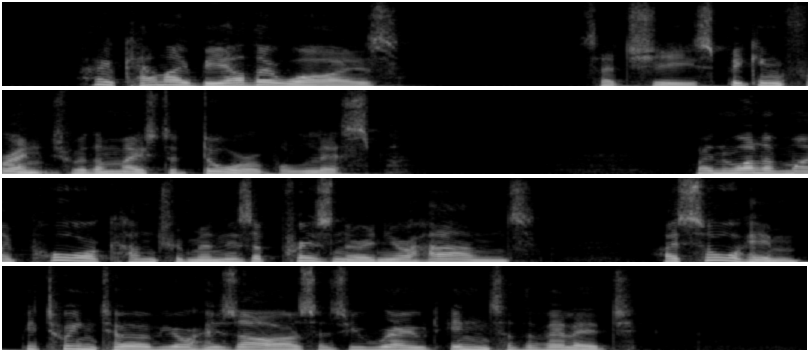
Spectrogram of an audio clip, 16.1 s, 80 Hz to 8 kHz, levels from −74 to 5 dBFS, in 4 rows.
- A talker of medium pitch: Yes, medium, 180 Hz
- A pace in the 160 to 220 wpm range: No, average, 150 wpm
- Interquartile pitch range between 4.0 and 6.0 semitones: Yes, wide, 5.4 semitones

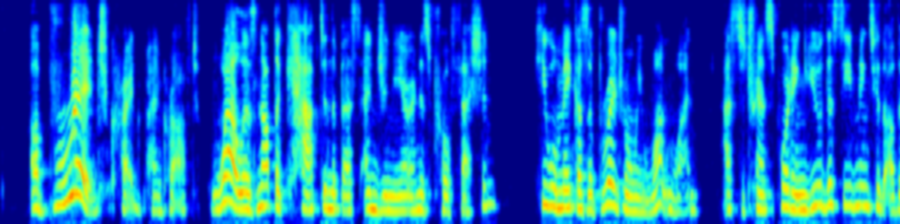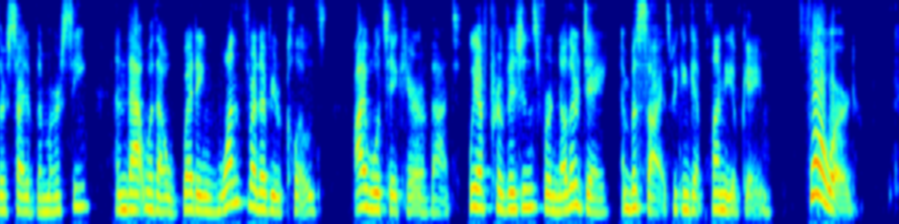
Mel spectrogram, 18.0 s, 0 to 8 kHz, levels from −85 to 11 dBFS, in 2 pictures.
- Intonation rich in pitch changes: No, average, 3.3 semitones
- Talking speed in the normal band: No, fast, 225 wpm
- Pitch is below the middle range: No, high, 215 Hz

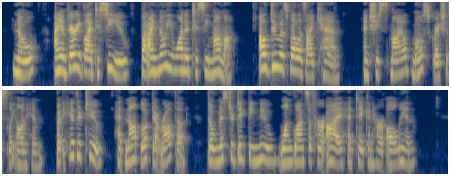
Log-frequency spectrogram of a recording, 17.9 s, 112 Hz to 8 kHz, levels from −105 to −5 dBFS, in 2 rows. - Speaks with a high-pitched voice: Yes, high, 220 Hz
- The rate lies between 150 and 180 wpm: Yes, average, 170 wpm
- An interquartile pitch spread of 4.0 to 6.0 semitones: No, average, 3.5 semitones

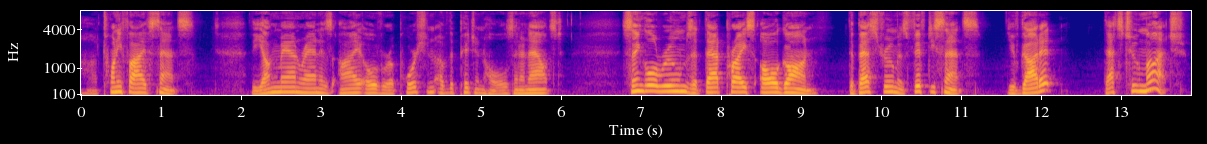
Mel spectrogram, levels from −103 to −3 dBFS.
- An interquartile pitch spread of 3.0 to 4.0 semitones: No, average, 5.0 semitones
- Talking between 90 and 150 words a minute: No, average, 165 wpm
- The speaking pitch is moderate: Yes, medium, 155 Hz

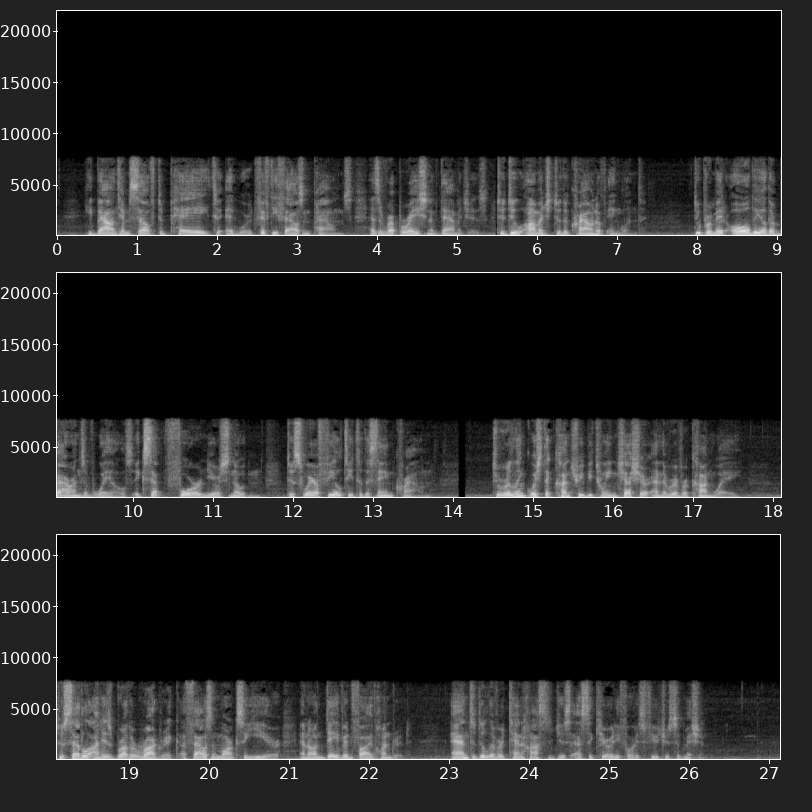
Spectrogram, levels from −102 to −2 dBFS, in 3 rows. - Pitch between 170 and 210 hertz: No, low, 130 Hz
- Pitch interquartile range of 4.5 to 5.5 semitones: Yes, average, 5.1 semitones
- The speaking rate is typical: Yes, average, 175 wpm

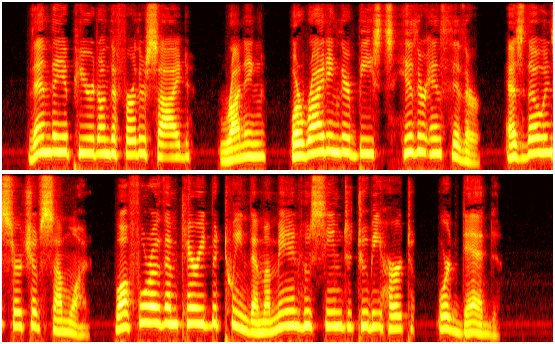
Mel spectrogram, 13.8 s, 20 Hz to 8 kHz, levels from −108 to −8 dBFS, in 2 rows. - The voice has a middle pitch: No, high, 210 Hz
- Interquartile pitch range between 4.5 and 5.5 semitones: Yes, average, 4.9 semitones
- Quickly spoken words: No, average, 165 wpm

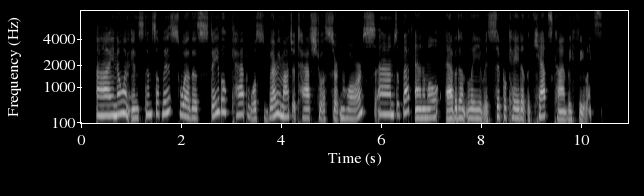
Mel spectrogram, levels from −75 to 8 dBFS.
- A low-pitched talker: No, high, 195 Hz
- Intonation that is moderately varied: No, wide, 5.8 semitones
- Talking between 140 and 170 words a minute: Yes, average, 150 wpm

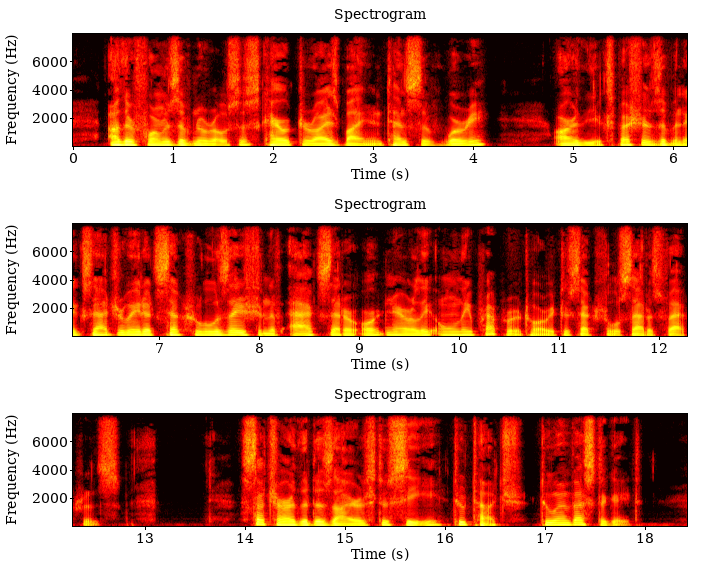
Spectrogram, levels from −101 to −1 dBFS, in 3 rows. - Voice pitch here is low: Yes, low, 110 Hz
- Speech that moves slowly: Yes, slow, 115 wpm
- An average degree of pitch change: Yes, average, 3.4 semitones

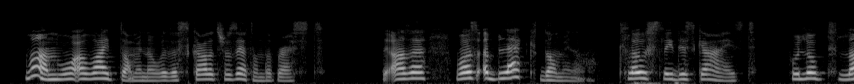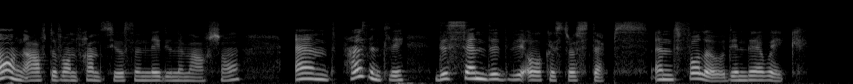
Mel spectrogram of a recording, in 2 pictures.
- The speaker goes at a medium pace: Yes, average, 145 wpm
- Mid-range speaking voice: No, high, 220 Hz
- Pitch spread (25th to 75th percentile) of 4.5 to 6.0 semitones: Yes, average, 5.3 semitones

